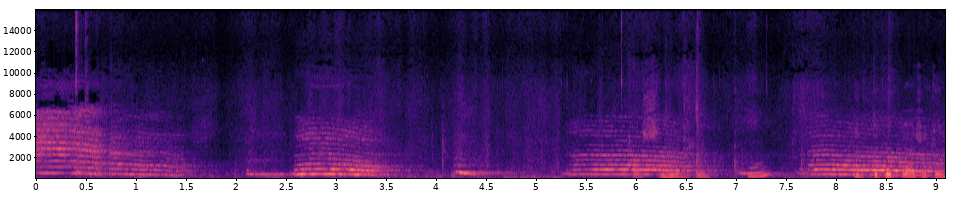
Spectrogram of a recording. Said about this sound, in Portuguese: O choro da criança fez-me sair dos meus pensamentos e regressar ao abrigo. Abrigo que, na verdade, é um parque de estacionamento subterrâneo.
